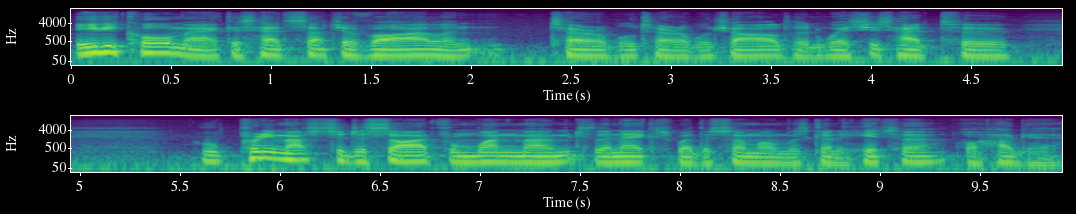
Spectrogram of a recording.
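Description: A man with an Australian accent speaks at a fairly quick pace. His pitch is fairly low, with ordinary variation. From rural Australia. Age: 50s. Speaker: author. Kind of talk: interview.

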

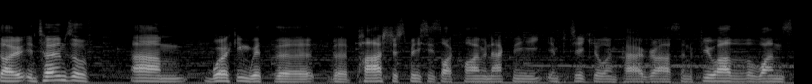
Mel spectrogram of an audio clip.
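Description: Faint music plays in the background as a man talks at a moderate pace with fairly even intonation, the sound dry with no echo. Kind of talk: interview answer. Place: waterside. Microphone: lapel.

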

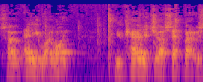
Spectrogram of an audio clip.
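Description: A man speaks against noticeable background noise. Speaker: camera hobbyist vlogger. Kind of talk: tutorial. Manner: halting.

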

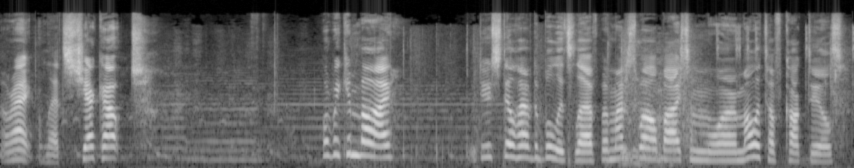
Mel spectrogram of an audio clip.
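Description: A woman at a fairly high pitch, with lively intonation, a very slow pace and long, frequent pauses, over music in the background. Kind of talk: gameplay commentary. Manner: casual, reactive.

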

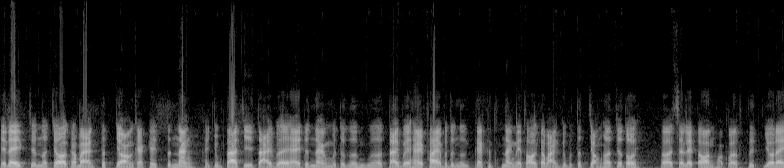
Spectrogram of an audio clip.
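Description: This man talks very fast with hardly any pauses, in a fairly high pitch with ordinary pitch variation. His tone is bright and sharp, with a dry, close sound and no echo. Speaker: programming instructor. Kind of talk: tutorial.

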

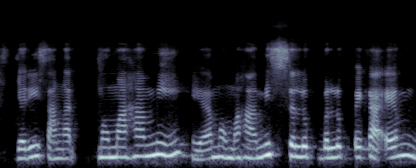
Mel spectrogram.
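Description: A woman's somewhat breathy voice at a fairly slow pace, with fairly even intonation and a quiet background. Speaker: moderator. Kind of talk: formal event moderation. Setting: video call. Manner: many filler hesitations. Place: home room. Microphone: headset.

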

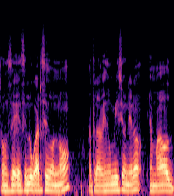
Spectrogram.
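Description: His tone dark and mellow, a man talks with fairly even intonation. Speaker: talk show guest. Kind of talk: interview answer. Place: studio. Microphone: lapel.

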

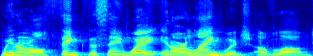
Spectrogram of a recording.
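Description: The man has an American accent, and the background stays quiet. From New Jersey. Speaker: pastor and Bible teacher; pastor, Bible teacher. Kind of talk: seminar lecture. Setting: conference hall with audience. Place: church. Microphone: lapel.

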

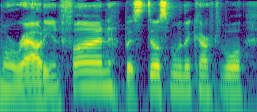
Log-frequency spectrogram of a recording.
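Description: Faint music plays in the background. A man speaks over it at a fairly quick pace. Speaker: car hobbyist vlogger. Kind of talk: casual vlog chat. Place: garage. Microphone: phone near.

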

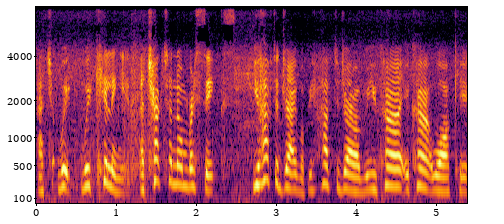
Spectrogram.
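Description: Delivered at a moderate pace with ordinary pitch variation, the speech has a dry sound with no echo and light background noise. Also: woman. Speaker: travel vlogger. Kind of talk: casual vlog chat. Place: garden. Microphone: phone near.

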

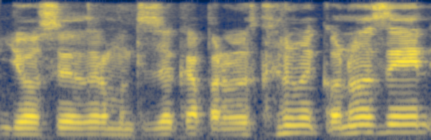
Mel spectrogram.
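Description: A man is talking here. He uses ordinary pitch variation. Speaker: car vlogger. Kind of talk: casual vlog chat. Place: car. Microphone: phone near.

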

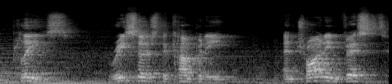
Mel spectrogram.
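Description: Clear music plays behind a man talking at a moderate pace, with audible room echo. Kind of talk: prepared address to viewers. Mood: earnest, calm.

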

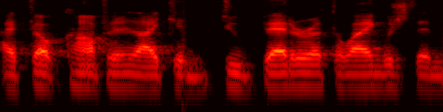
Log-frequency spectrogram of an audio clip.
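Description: A man with an American accent at a very fast pace, over a quiet background. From New York area. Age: 50s. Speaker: car YouTuber. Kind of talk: interview. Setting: video call. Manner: enthusiastic. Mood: relaxed, friendly. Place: home room. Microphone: earbuds.

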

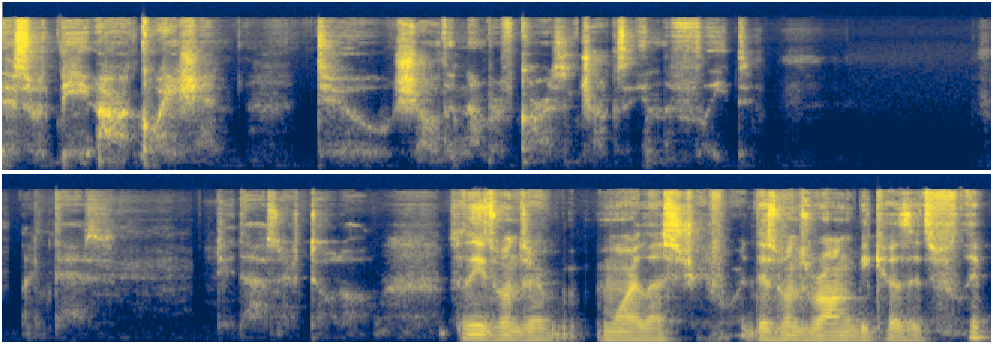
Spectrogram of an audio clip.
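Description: A whispered voice, broken by long, frequent pauses. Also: moderate pace. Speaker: math tutor. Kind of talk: tutorial. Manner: whispering.

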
